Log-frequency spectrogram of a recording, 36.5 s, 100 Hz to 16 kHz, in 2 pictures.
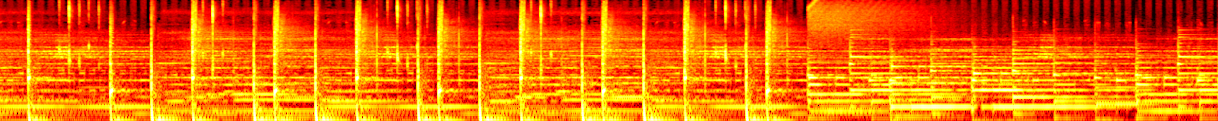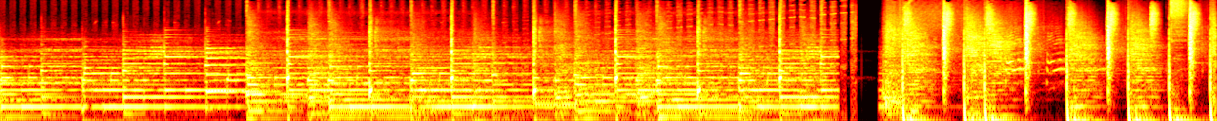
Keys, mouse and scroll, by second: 0.3-1.4 drag, 1.7 Tab, 2.1 Tab, 2.6 alt+z, 3.0-4.0 middle drag, 4.0-4.5 scroll up 2, 4.5-6.3 middle drag, 6.3-8.5 drag, 8.9 click, 9.7-11.6 middle drag, 11.6 scroll down 3, 11.8-12.2 middle drag, 12.2 Tab, 13.1 alt+z, 13.5 middle click, 13.8 scroll up 1, 13.9 click, 14.2 middle click, 15.0 shift+click, 15.5 middle click, 16.3 shift+click, 16.8 middle click, 17.4 shift+click, 17.8-19.5 middle drag, 19.5 click, 20.8 e, 23.8 middle click, 24.2-24.6 scroll up 1, 24.6-25.7 scroll down 1, 25.7 s, 26.9 ctrl+z, 27.0 ctrl+z, 27.4 click, 27.7 middle click, 28.2 shift+click, 29.6 e, 34.3 alt+middle click, 35.0 middle click, 35.8 click, 36.2 middle click.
